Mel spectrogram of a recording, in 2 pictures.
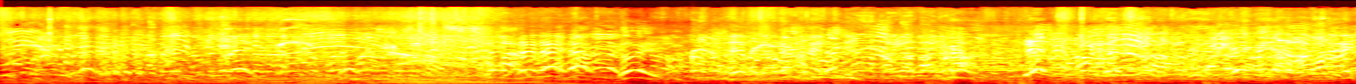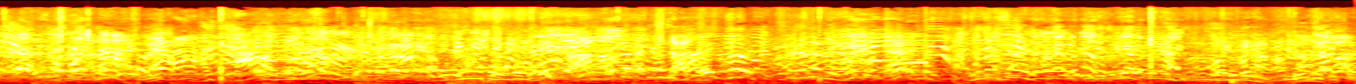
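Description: A large outdoor crowd of men, women and children chatters and shouts excitedly.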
